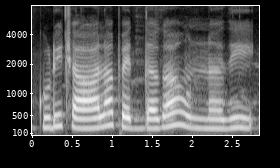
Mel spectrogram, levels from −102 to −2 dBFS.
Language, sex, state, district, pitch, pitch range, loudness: Telugu, female, Andhra Pradesh, Annamaya, 225 Hz, 215-250 Hz, -14 LUFS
